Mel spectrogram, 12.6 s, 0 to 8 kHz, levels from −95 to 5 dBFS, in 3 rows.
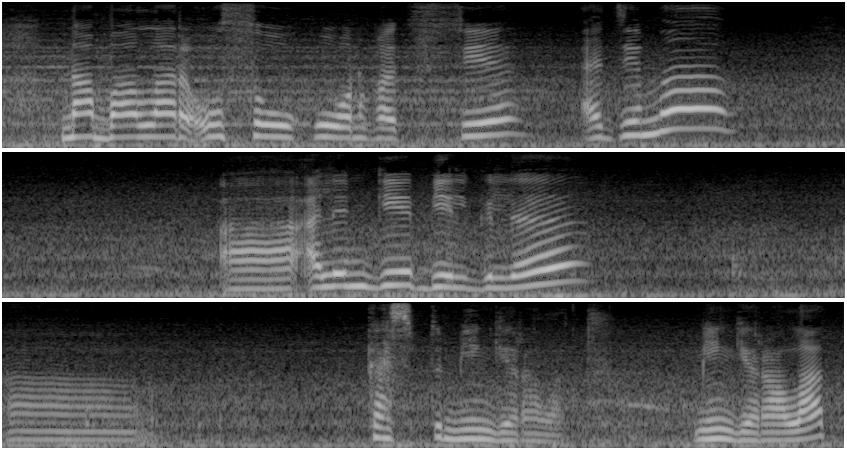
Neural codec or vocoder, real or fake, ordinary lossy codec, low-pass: none; real; none; none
